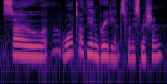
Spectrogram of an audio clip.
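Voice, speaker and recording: A woman's voice: on the high side, steady tone, a little slow, over music. A woman playing a cool, ruthless Imperial warrior in a video game, with dry, self-assured, sardonic delivery. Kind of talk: scripted game cutscene dialogue.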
